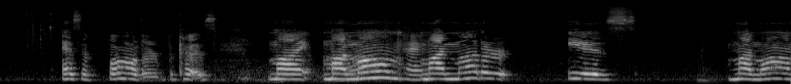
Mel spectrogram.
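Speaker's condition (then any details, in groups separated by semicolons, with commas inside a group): Cerebral palsy; congenital, uses wheelchair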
